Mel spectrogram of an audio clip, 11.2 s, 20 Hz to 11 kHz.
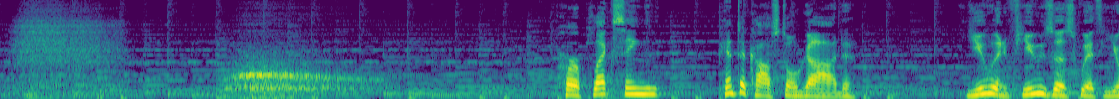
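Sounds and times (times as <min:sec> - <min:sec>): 
deep breaths taken during a prayer: 0:02.2 - 0:04.2
speech: 0:05.6 - 0:08.7, 0:09.6 - 0:11.1.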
